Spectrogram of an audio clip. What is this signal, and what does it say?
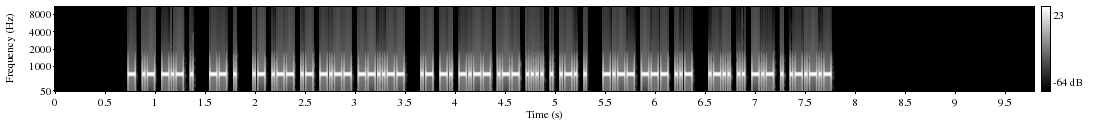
Morse code, heard as a keyed tone, about 50 wpm, 700 Hz. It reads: TAKE ME AWAY, ANYWHERE YOU LIKE.
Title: Sentences from Top 1400 Words 50wpm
